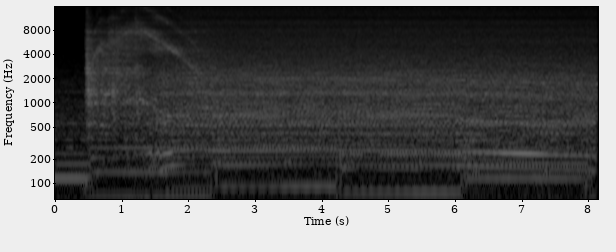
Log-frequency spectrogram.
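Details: Mitsubishi Legnum EC5W after cleaning throttle body, idle air control valve and mass air flow sensor, which had caused rough, spluttering idle at startup: engine catches at once, flares briefly, settles to a steady, even idle; normal.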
